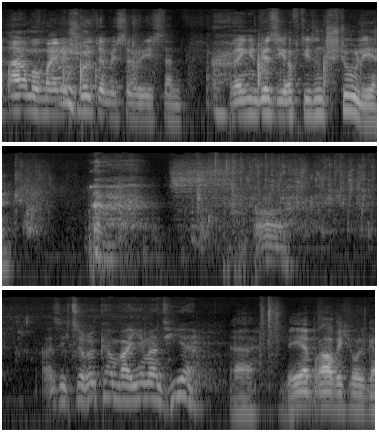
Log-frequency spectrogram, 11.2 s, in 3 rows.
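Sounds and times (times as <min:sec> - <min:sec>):
speech: 0:00.1 - 0:05.6, 0:07.9 - 0:11.2
water running from a tap: 0:05.4 - 0:08.5.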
